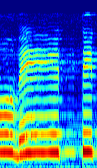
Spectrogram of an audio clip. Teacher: ವೇ ಮೇಲೆ ನೈಸರ್ಗಿಕವಾಗಿ ಆಘಾತ ಬರುತ್ತೆ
